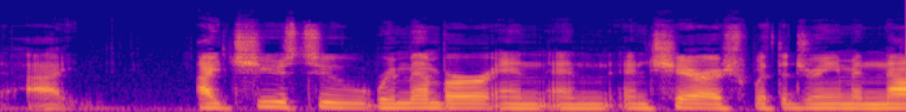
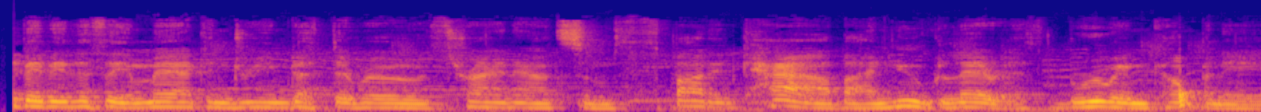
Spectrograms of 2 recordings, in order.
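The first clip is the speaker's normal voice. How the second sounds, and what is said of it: Imitates another person's voice. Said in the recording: “give my best promo in my best Dusty voice ... Well, it's not the best”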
